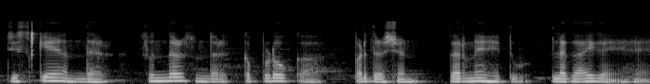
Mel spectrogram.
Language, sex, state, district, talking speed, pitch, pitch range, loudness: Hindi, male, Uttar Pradesh, Varanasi, 100 wpm, 135 Hz, 125-150 Hz, -24 LUFS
